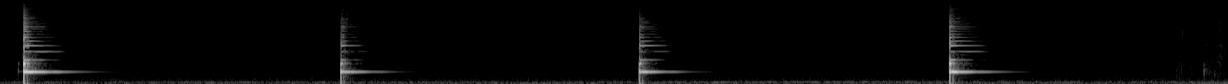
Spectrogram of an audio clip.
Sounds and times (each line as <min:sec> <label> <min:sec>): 0:00.2 half-filled metal thermos being struck 0:00.8
0:03.4 half-filled metal thermos being struck 0:04.0
0:06.4 half-filled metal thermos being struck 0:07.0
0:09.5 half-filled metal thermos being struck 0:10.0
